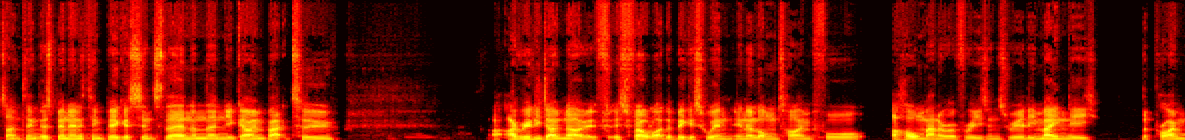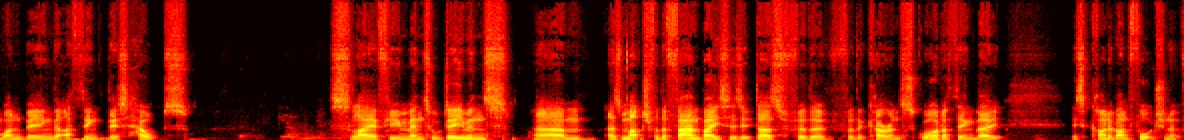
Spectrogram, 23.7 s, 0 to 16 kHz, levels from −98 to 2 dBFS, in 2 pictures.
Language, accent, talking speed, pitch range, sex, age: English, British, 185 wpm, 100-120 Hz, male, 20-39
